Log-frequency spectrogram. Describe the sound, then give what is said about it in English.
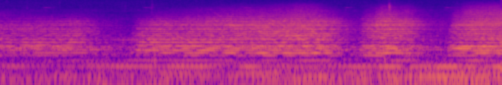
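A train horn blares over the steady, heavy rumble of a passing train, with the loud roar running unbroken throughout. “but it sent a train crashing through my podcast.”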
